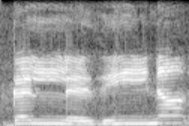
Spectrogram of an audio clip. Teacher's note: बाज़ लोग इसको मोटा कर देते हैं, पढ़ते हैं कल्लज़ीना, ये गलत है। लाम भी बारीकी से पढ़ा जाता है और काफ भी बारीकी से पढ़ा जाता है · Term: बारीक काफ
